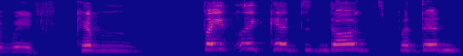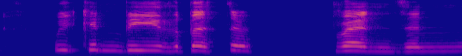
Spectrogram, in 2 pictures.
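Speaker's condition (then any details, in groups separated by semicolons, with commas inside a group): Cerebral palsy; hamstring treatment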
